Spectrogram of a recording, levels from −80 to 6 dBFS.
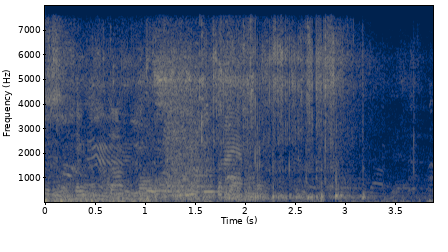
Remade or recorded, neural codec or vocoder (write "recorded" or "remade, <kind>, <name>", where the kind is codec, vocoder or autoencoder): recorded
